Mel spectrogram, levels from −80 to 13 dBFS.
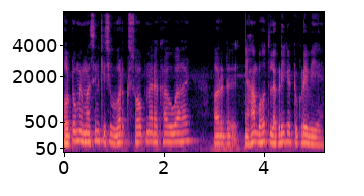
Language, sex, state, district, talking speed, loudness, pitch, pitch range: Hindi, male, Jharkhand, Ranchi, 195 wpm, -17 LUFS, 140 Hz, 130-145 Hz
